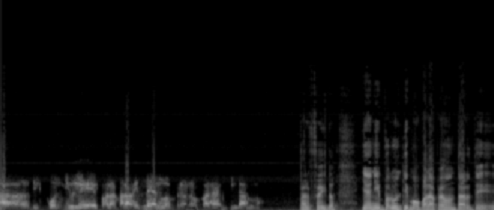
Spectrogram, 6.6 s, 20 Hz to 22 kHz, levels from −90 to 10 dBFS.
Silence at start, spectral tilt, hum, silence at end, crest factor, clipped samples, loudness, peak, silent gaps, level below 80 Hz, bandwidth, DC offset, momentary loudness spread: 0 s; -5.5 dB/octave; none; 0 s; 16 dB; under 0.1%; -38 LUFS; -22 dBFS; none; -68 dBFS; 14.5 kHz; under 0.1%; 9 LU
